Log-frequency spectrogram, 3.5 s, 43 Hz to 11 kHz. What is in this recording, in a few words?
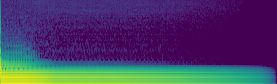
Kick 808 Huge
